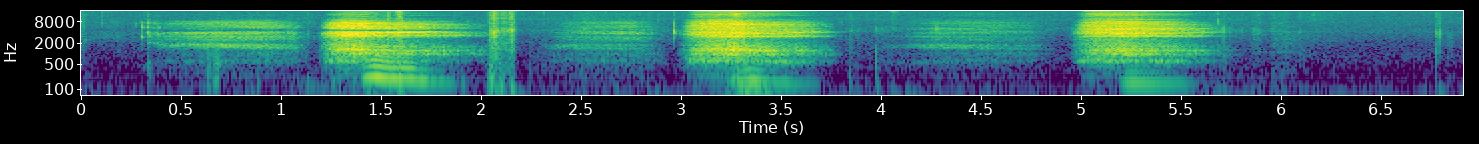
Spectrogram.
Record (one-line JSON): {"exhalation_length": "6.9 s", "exhalation_amplitude": 1583, "exhalation_signal_mean_std_ratio": 0.47, "survey_phase": "alpha (2021-03-01 to 2021-08-12)", "age": "65+", "gender": "Female", "wearing_mask": "No", "symptom_none": true, "smoker_status": "Never smoked", "respiratory_condition_asthma": false, "respiratory_condition_other": false, "recruitment_source": "REACT", "submission_delay": "3 days", "covid_test_result": "Negative", "covid_test_method": "RT-qPCR"}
